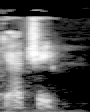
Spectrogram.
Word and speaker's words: ecchi: So, first off, I want to lay it out here that I like ecchi, which rhymes with sketchy because it is.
